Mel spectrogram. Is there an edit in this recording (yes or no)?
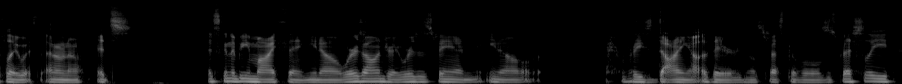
no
